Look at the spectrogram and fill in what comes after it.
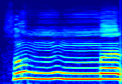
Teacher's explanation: mim bertasdid ya dibaca dengung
